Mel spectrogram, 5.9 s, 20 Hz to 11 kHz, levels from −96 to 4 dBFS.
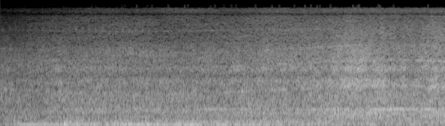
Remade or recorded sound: recorded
